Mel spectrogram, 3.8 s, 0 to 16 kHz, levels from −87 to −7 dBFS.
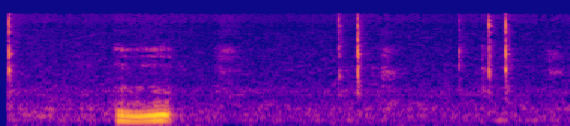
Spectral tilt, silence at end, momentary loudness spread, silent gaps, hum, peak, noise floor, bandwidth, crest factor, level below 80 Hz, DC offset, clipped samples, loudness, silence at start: -4.5 dB/octave; 0.4 s; 15 LU; none; none; -4 dBFS; -57 dBFS; 11.5 kHz; 24 dB; -58 dBFS; under 0.1%; under 0.1%; -27 LUFS; 0.05 s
